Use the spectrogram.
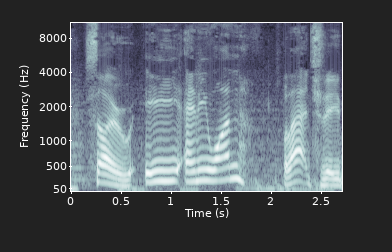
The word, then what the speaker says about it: e:Ny1: thank goodness so e anyone well actually this Honda's name is supposed to be pronounced en n y1 uh that acronym is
